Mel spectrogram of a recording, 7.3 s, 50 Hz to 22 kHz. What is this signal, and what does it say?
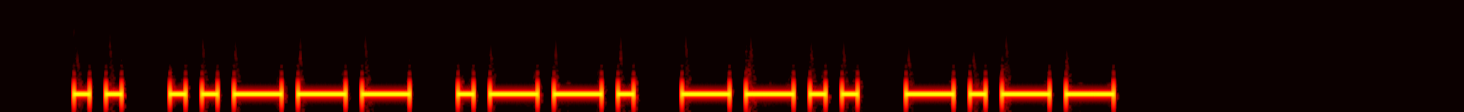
Morse code, heard as a keyed tone, about 15 wpm, 700 Hz. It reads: I2PZY
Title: DXCC-100 Call Signs - 5 Characters - 15wpm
